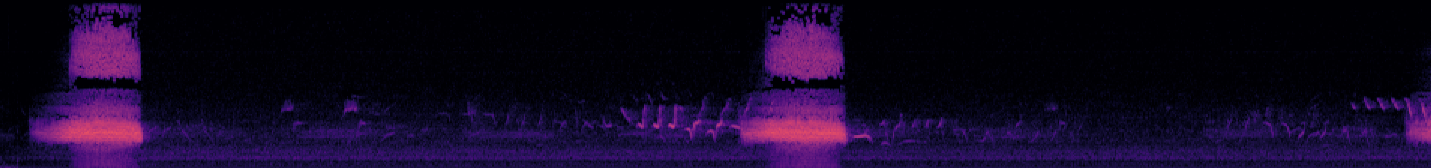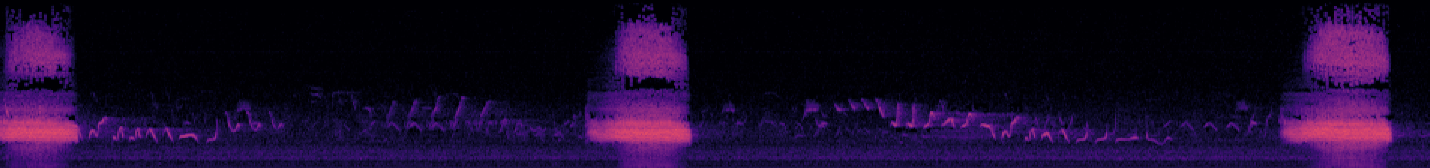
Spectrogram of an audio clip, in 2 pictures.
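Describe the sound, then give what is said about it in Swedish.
A brambling gives five loud, harsh, buzzy calls at steady intervals of about five seconds, with softer twittering bird calls in between and no talking. “Ja, vi kanske ska lyssna också på bergfinken som har en likartat läte ungefär som bofinken.”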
